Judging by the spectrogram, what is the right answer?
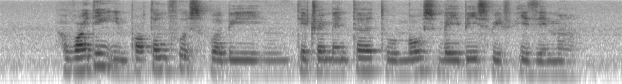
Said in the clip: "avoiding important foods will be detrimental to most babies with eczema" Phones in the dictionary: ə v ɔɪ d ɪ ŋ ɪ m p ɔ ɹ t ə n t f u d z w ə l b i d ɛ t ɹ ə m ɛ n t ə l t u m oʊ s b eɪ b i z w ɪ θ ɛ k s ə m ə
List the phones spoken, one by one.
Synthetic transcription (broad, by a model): ə v ɔɪ d ɪ ŋ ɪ m p ɔ t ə n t f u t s w ə l b i d ɛ t ɹ ə m ɛ n t ə l t u m oʊ s b eɪ b i s w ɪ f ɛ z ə m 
